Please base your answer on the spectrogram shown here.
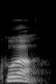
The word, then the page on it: coa: couo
